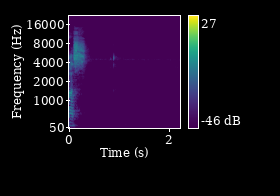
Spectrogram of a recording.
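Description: A man's voice trails off at the start, followed by a pause of near silence broken by a single faint, short click about a second in.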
